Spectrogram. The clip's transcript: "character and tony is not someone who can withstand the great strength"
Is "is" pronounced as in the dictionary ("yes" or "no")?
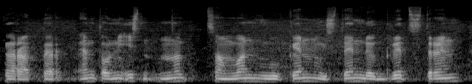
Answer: no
